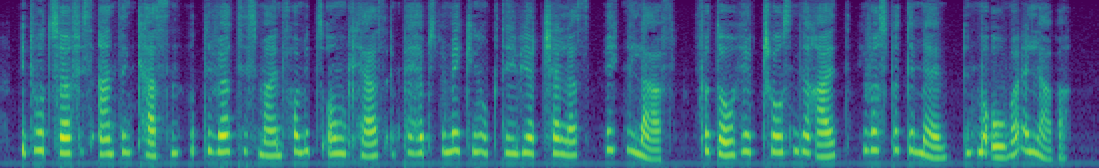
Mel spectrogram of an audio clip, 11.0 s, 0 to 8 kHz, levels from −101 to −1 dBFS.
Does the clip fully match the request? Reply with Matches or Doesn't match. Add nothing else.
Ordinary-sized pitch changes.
Matches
